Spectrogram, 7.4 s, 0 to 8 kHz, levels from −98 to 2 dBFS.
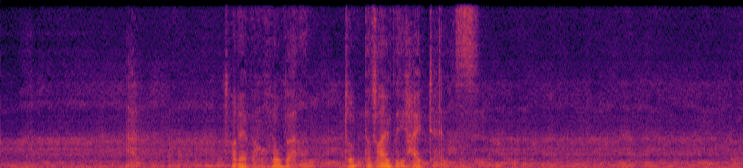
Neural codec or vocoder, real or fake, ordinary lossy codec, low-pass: codec, 16 kHz, 0.5 kbps, FunCodec, trained on LibriTTS, 25 frames a second; fake; none; none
